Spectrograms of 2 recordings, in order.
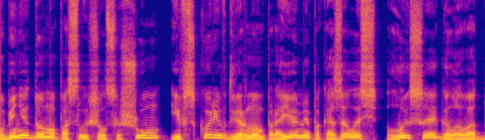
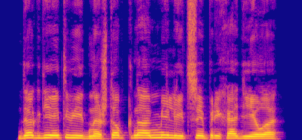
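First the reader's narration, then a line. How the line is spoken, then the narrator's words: Sudden shouting. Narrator (Russian): тут же без всякого перехода закричала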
